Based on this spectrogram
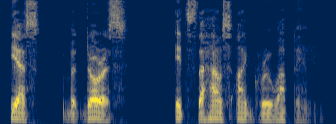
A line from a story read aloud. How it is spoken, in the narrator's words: Hatch said, gently but firmly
